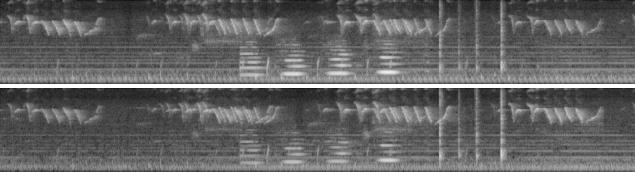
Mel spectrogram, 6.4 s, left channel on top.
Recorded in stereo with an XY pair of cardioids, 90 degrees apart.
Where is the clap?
30° right.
